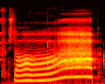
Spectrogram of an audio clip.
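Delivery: long "stop" rising high and loud; drawn-out yell. Real, not acted. Player yelling at an attacker, drawn-out rising shout. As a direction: yell it, stretched and climbing. Yells at opponent in game.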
